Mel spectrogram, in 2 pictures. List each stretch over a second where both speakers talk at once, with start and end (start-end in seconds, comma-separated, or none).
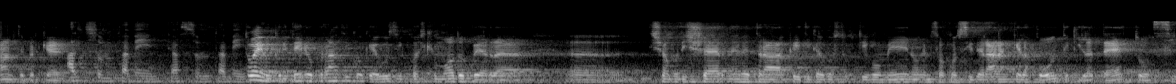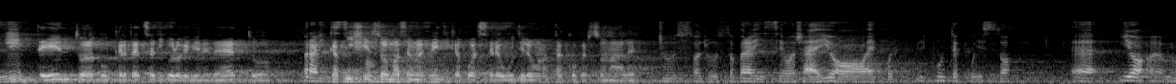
none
